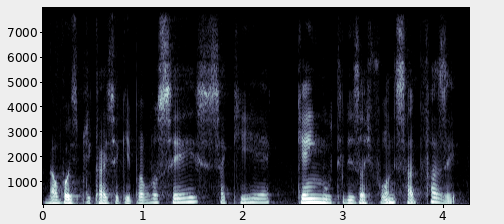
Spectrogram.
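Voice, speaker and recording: A man's voice: mid-range voice, fairly even intonation, fast talker, vocal fry, darkish tone. A man hosting a step-by-step tutorial on using a phone screen reader, patiently explaining each gesture aloud. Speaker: tutorial host.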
